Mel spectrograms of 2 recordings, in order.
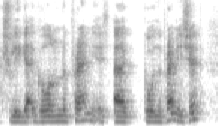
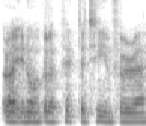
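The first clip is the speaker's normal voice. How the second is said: bad Brendan Rodgers; 3 semitones lower, 7 dB quieter than usual. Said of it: "my bad Brendan Rodgers".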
